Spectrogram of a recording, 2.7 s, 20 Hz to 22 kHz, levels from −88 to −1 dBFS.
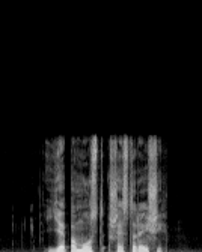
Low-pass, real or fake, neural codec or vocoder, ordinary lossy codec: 9.9 kHz; real; none; none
